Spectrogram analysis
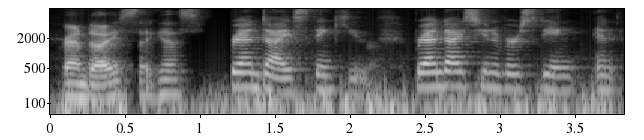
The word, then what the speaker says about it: Brandeis: Did I pronounce that correctly? Brandeis, I guess. Brandeis, thank you.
